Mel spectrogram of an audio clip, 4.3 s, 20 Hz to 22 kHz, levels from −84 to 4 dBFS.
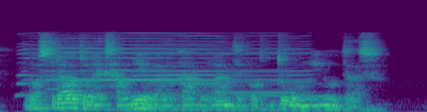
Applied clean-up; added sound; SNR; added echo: none; Harmonica; 11 dB; reverberation time 0.3 s.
